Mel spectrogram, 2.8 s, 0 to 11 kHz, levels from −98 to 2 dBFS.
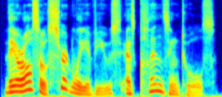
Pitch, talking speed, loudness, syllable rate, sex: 155 Hz, 195 wpm, -17 LUFS, 5.7 syllables/s, male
